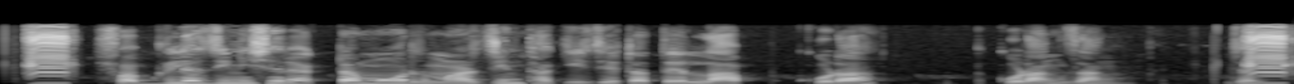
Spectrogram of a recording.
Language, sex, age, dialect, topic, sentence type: Bengali, male, 25-30, Rajbangshi, banking, statement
